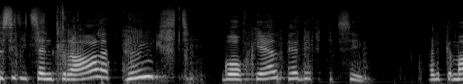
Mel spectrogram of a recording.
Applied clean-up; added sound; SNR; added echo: neural mask model RNNoise.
